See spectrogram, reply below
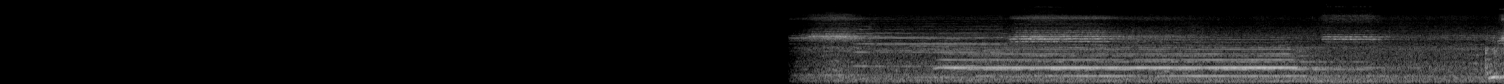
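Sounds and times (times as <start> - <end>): train horn blast: 7.9 - 14.0
approaching train running: 8.6 - 15.0.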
